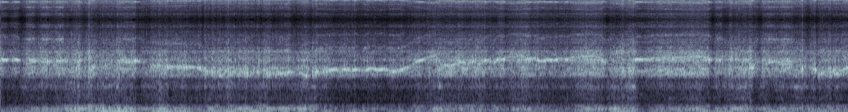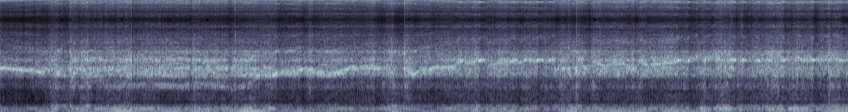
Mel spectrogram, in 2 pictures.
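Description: Competition car's engine heard from inside the stripped-out cabin, running hard at speed, its pitch rising and falling again and again over a constant low rumble.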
